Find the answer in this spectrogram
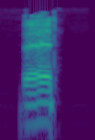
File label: "bed", English; nouns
